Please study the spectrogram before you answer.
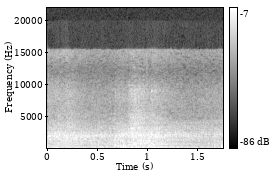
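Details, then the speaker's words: Dawlance microwave oven that ran but did not heat, after replacing damaged fuse, heating water on load drawing 5.2 amps: steady low mains-type hum, no buzzing or crackle; operating normally. "पे 5.2 एम्पेयर ले रहा है लोड पे। चालू है इस वक्त, ठीक है।"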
